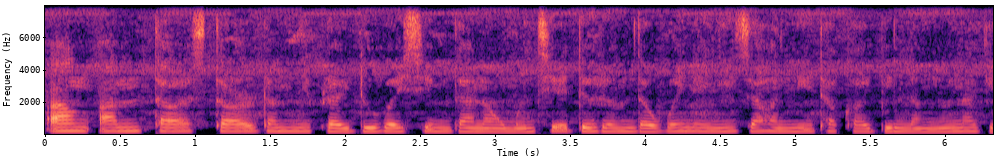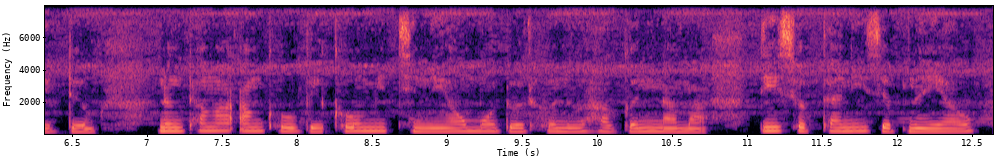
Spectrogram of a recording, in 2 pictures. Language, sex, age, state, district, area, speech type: Bodo, female, 18-30, Assam, Kokrajhar, rural, read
